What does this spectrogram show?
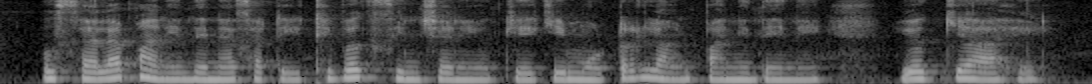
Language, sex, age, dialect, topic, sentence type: Marathi, female, 18-24, Northern Konkan, agriculture, question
